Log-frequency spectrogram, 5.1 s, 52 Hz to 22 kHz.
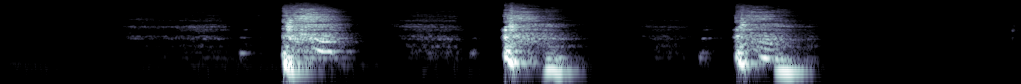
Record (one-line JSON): {"three_cough_length": "5.1 s", "three_cough_amplitude": 32768, "three_cough_signal_mean_std_ratio": 0.33, "survey_phase": "beta (2021-08-13 to 2022-03-07)", "age": "65+", "gender": "Male", "wearing_mask": "No", "symptom_none": true, "smoker_status": "Ex-smoker", "respiratory_condition_asthma": false, "respiratory_condition_other": false, "recruitment_source": "REACT", "submission_delay": "3 days", "covid_test_result": "Negative", "covid_test_method": "RT-qPCR", "influenza_a_test_result": "Negative", "influenza_b_test_result": "Negative"}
